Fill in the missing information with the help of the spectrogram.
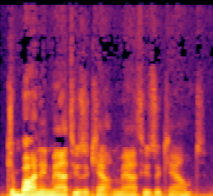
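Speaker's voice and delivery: normal talking voice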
